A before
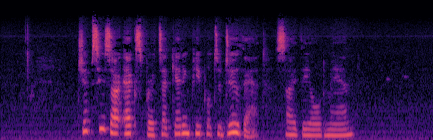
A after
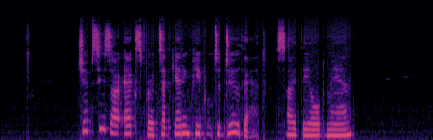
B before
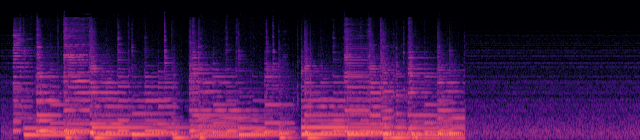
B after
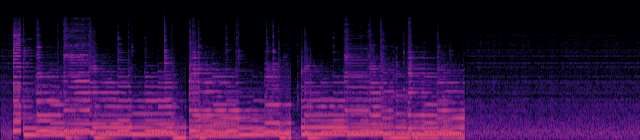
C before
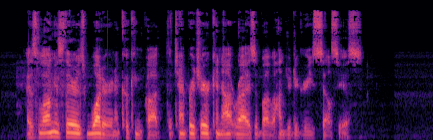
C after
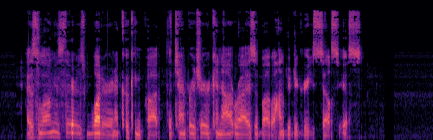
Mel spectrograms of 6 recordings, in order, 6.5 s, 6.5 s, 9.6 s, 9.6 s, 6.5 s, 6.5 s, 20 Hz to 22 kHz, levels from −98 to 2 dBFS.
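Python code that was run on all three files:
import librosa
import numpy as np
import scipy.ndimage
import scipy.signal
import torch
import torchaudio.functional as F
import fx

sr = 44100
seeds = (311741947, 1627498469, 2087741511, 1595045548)

y = fx.level_steps(x, sr, step_db=20)
y = fx.dynamic_eq(y, sr, hz=800.0, q=0.75, threshold_db=-54.0, ratio=4.0, max_db=4)
y = fx.rider(y, sr, range_db=4, speed_s=0.5)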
